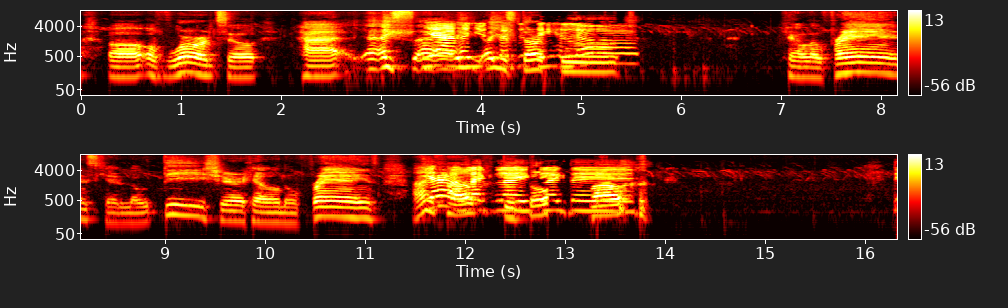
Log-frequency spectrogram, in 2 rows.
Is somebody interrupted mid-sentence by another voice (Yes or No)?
Yes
